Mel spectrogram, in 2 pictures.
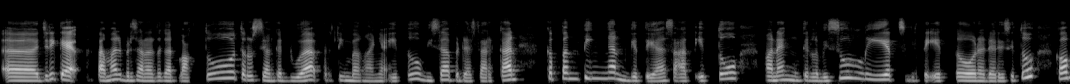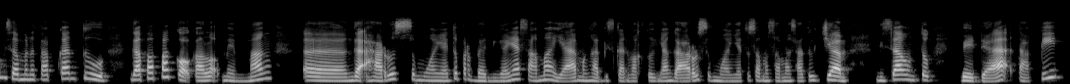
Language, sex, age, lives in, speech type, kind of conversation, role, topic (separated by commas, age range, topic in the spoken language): Indonesian, female, 25-29, Indonesia, conversation, advice, advisor, Bagaimana saya bisa fokus dan berhenti sering berpindah tugas?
